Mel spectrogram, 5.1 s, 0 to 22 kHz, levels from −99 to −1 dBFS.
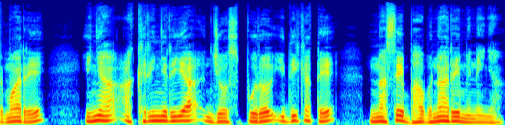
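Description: A speech clip that sounds swirly and hollow throughout, with smeared, blurred attacks and a bandwidth reaching 20 kHz. The cause is likely generation loss from MP3 being encoded about three times over, at a rate that fits 128 kbit/s.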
